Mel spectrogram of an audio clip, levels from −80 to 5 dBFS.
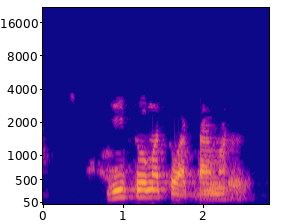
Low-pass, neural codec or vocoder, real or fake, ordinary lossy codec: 3.6 kHz; none; real; MP3, 24 kbps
